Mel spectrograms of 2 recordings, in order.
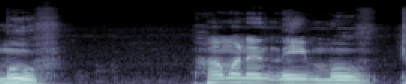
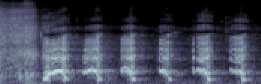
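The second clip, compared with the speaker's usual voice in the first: laughing. Real, not acted. Friend's odd reply cracks him up.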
